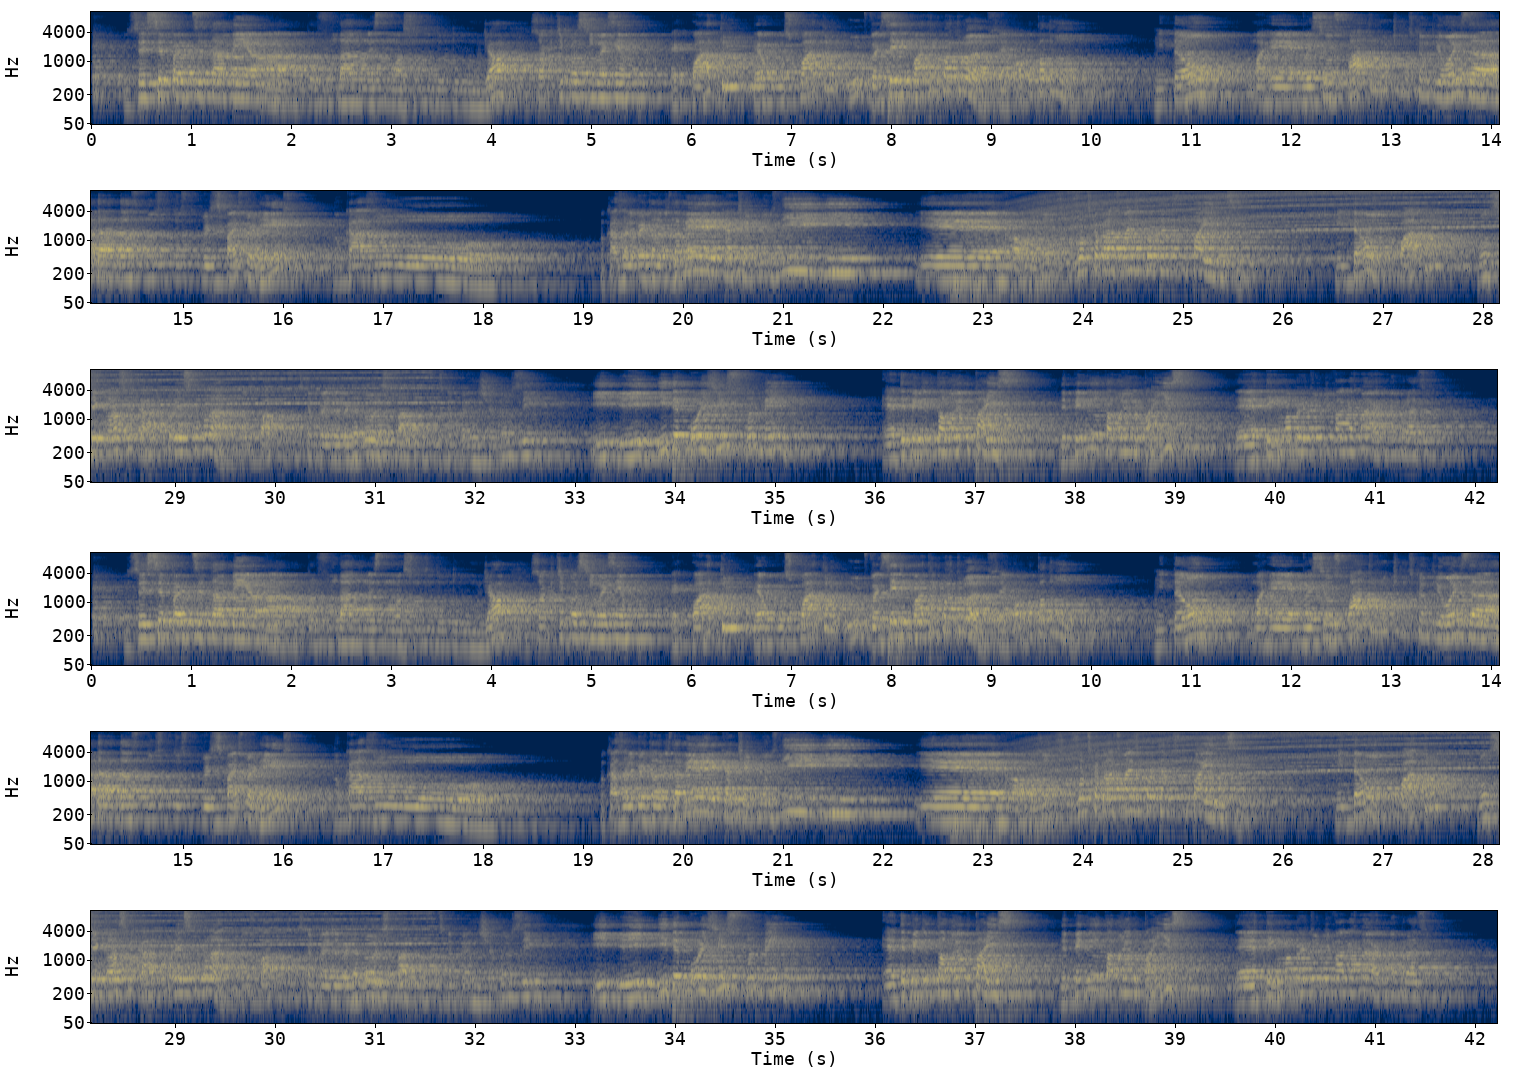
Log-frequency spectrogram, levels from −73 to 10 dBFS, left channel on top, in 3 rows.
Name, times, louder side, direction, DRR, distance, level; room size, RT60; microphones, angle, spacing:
voice 1, 0.3-9.8 10.6-11.1 11.6-16.1 16.5-18.1 19.2-21.7 22.3-25.6 26.5-27.6 27.9-35.1 36.1-37.4 37.8-39.1 39.6-41.5, equal, 5° left, -4 dB, 0.5 m, -19 dB
sound 1, 22.6-32.3, left 1 dB, 30° left, 1.3 m, -28 dB
8.7 x 7.2 x 3.0 m, 3.0 s
head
